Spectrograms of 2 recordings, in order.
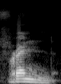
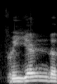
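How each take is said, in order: First: Only a short e-sound is heard after the r. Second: An extra ee-sound is heard after the r. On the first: The speaker calls it right. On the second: The speaker calls it wrong. "ಫ್ರಿಯಂಡ್ ಅಂತ ಹೇಳಲ್ಲ"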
